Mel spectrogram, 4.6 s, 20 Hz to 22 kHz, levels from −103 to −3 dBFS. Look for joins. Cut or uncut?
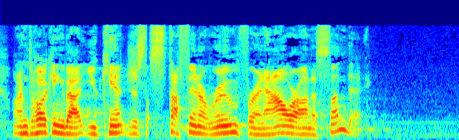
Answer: cut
